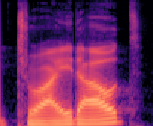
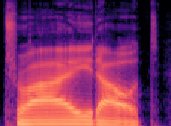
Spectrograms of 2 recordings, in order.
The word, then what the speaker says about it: tried out: E o D vai soar com o som de R quando você juntar com out, ficando tried out, tried out.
